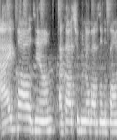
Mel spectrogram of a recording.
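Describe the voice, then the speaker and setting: With an American accent and a medium pitch, a woman speaks at a fairly quick pace in an animated tone as music plays in the background. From US South, Atlanta. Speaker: conscious community video host. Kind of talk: personal testimony.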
